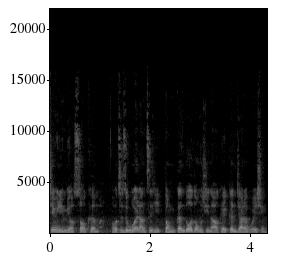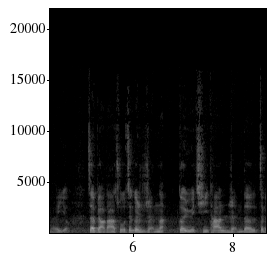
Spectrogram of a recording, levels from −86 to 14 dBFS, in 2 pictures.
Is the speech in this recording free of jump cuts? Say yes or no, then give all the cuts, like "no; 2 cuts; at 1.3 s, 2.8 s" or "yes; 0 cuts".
yes; 0 cuts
